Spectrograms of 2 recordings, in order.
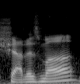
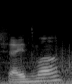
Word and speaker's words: Shadesmar: natural to me that it is shadowar not Shades Mar but every time I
